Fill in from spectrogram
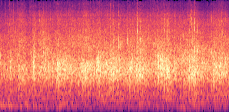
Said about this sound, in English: don't you dare clapping for me. Clap for the Holy Spirit, go ahead.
